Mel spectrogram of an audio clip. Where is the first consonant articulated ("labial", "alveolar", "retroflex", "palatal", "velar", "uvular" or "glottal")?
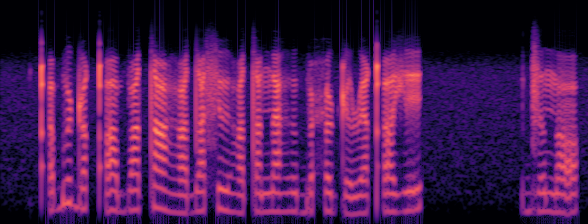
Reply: uvular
